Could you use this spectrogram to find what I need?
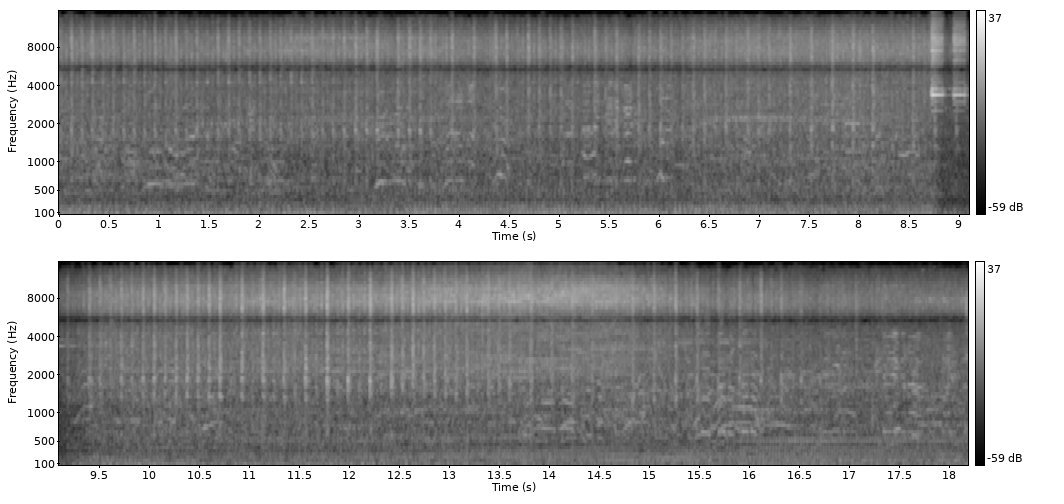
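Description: A large crowd of women chatters outdoors.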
